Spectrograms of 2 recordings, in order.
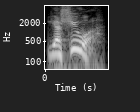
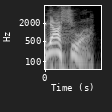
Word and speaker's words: Yeshua: what did she say did she say Jesus no she said we would say Joshua but that's not the way she said Yeshua or yosua because Jesus's name is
